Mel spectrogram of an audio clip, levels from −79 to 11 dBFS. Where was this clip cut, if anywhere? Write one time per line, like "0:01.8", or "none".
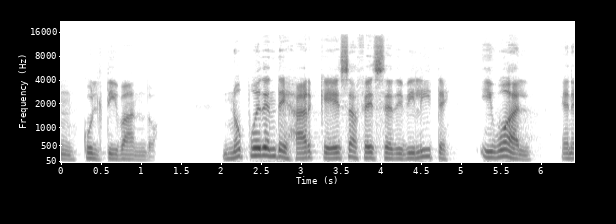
0:05.1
